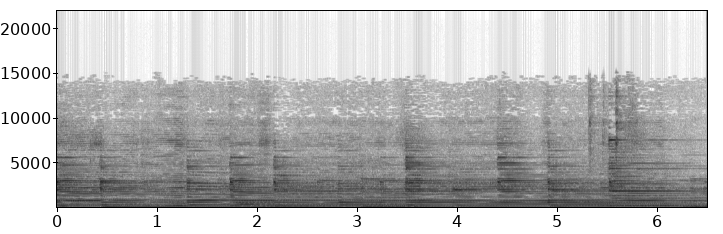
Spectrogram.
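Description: Cello playing long bowed notes in a slow instrumental passage without singing, over an accompaniment with plucked notes.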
